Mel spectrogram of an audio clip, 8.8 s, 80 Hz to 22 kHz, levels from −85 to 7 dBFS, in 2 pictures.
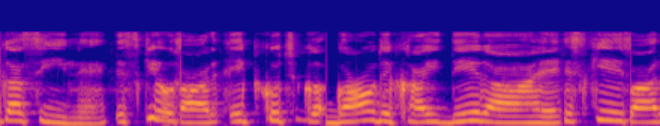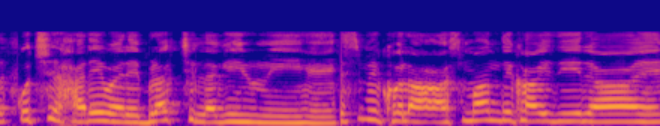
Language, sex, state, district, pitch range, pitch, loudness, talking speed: Hindi, male, Uttar Pradesh, Gorakhpur, 215-260 Hz, 235 Hz, -18 LUFS, 205 wpm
